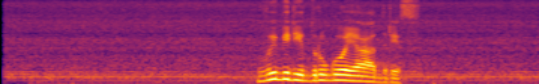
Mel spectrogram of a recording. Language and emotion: Russian, neutral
